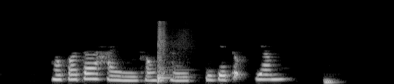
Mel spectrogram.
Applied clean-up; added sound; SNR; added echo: neural mask model RNNoise.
